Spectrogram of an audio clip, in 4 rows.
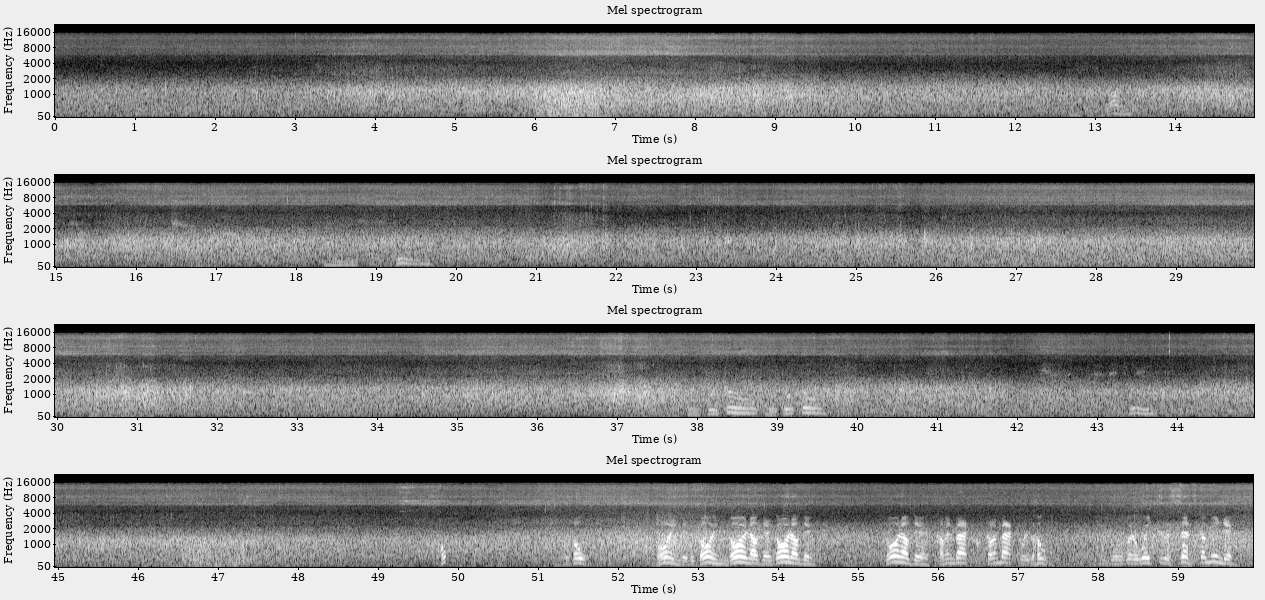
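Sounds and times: wind buffeting microphone: 0.0s - 21.2s, 21.9s - 53.3s
ocean surf washing in: 0.0s - 59.9s.

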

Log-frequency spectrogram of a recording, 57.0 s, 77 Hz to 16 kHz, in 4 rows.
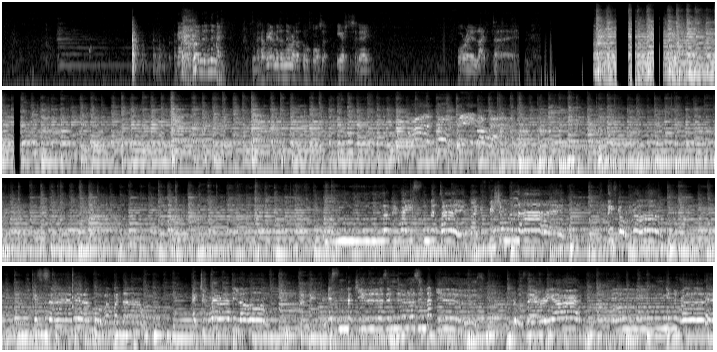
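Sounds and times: acoustic guitars: 0.0s - 5.5s, 11.8s - 57.0s
double bass: 21.2s - 57.0s.

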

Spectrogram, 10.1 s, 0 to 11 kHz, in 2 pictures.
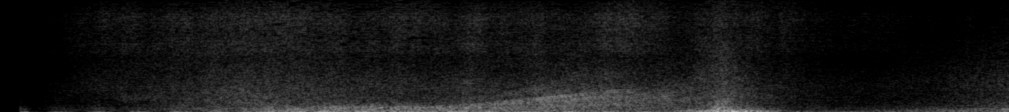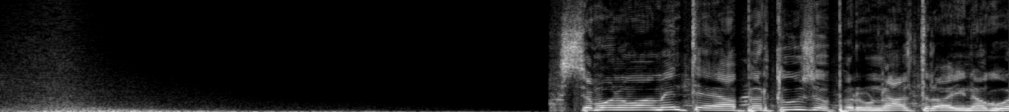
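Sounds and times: whoosh sound effect: 0.1s - 7.7s
low rumble: 0.1s - 7.8s.

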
